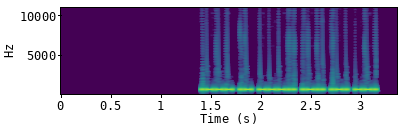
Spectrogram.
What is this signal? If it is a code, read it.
Morse code, heard as a keyed tone, about 47 wpm, 700 Hz. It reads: JA8LRG
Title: DXCC-100 Call Signs - 6 Characters - Repeated 3x - 50wpm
